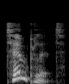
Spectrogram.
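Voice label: "templet", British English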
